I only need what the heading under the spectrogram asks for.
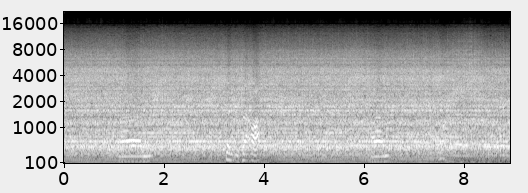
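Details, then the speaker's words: Replacement Parkside bench grinder with sanding belt, new unit run unloaded: steady, even motor hum with a light hiss and no loose rattle, less rattly than the previous unit; runs smoothly. "is not, you can hear the noise coming from that, but it's not as rattly as the other one."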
